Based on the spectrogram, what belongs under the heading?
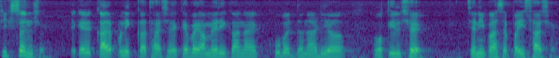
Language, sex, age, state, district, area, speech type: Gujarati, male, 30-45, Gujarat, Junagadh, urban, spontaneous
